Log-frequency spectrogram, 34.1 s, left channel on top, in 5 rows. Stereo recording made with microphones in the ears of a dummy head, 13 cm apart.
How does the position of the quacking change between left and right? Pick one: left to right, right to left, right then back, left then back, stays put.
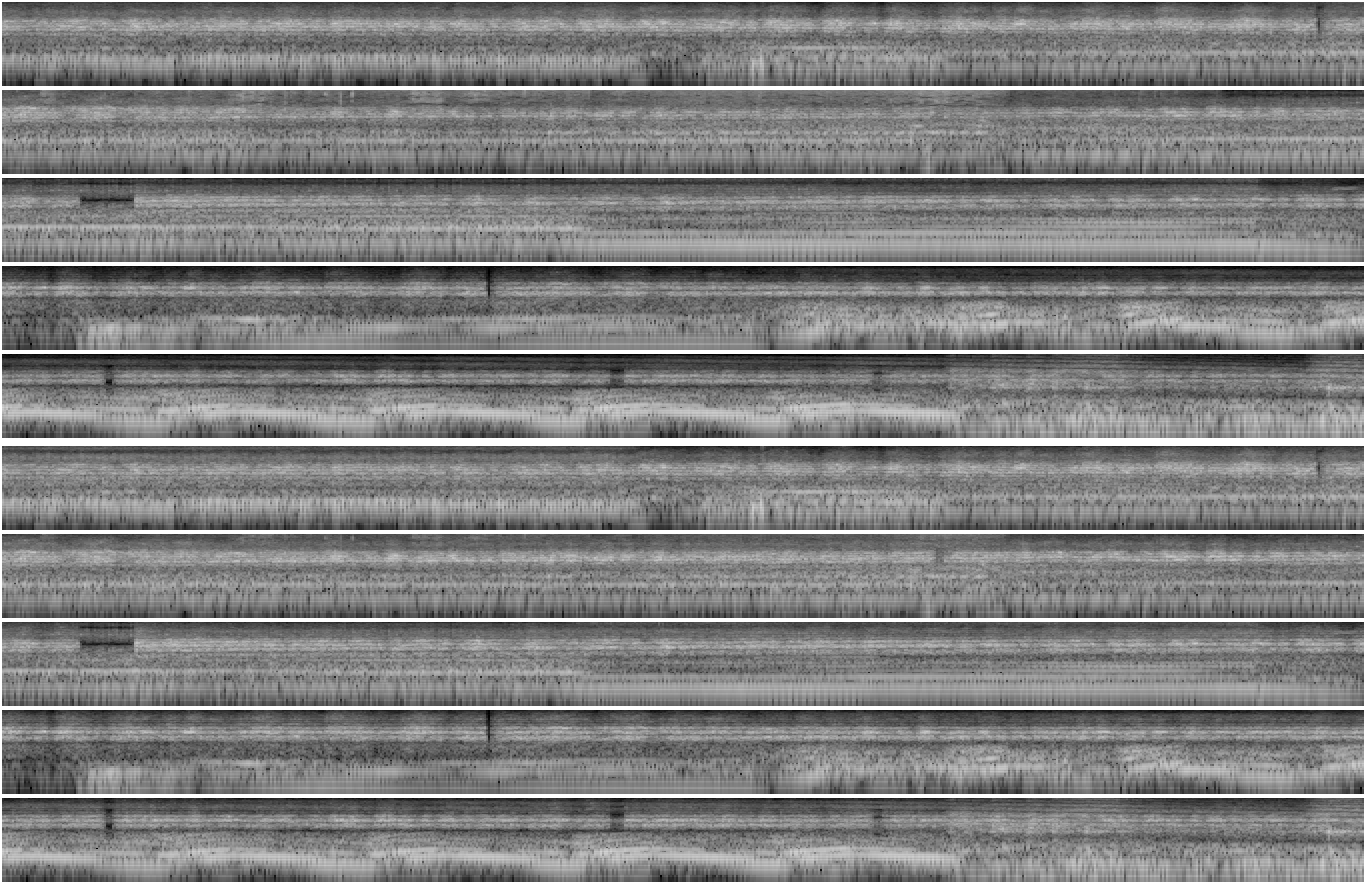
left to right.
